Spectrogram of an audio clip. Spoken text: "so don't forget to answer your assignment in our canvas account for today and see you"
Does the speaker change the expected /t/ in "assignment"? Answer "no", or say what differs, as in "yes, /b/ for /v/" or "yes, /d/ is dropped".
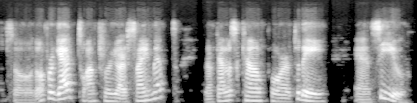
no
